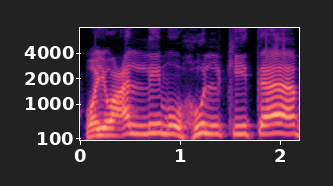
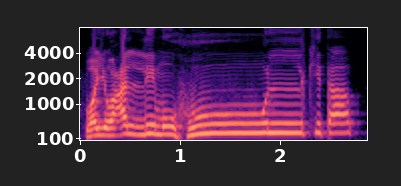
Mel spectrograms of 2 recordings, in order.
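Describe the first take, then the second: First: The vowel after the h stays short. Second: The vowel after the h is drawn out long. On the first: The speaker calls it right. "इसमें सिला नहीं होगा" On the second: The speaker calls it wrong. "ये गलत है"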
